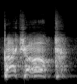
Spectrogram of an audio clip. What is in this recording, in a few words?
radio bot fallback, sas; agents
